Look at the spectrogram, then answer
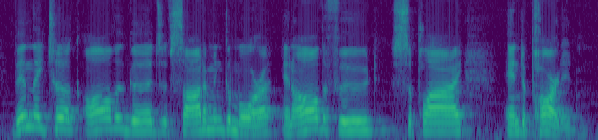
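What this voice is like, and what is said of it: Texas accent. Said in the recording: “that Texas accent”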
